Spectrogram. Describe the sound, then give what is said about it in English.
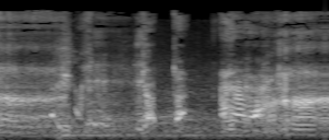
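A person vocally imitates a partner's snoring with a few rough, rasping groans in quick succession, fairly loud, with no other sounds around them. “What does it sound like when your partner snores? Like a train leaving a station. Like someone dying.”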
